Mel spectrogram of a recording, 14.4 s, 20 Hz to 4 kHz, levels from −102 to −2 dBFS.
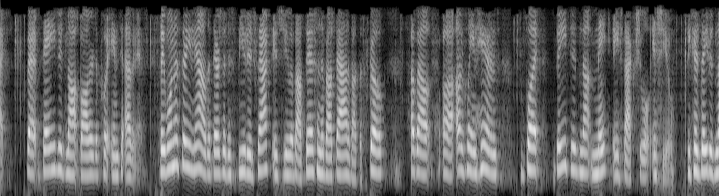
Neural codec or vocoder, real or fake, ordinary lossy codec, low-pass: codec, 16 kHz, 1 kbps, X-Codec, HuBERT features, trained on LibriSpeech; fake; MP3, 32 kbps; 3.6 kHz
